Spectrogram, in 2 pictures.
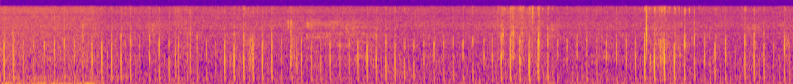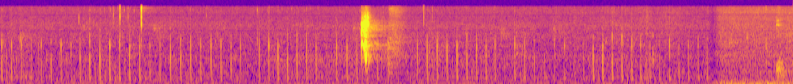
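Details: An orphaned foster kitten, wrapped snugly in a blanket for comfort, calms immediately and purrs softly and steadily, a low rhythmic rumble of contentment.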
